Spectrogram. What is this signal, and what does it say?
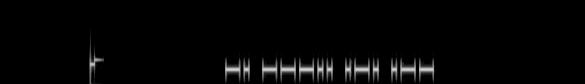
Morse code, heard as a keyed tone, about 25 wpm, 700 Hz. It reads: N8RW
